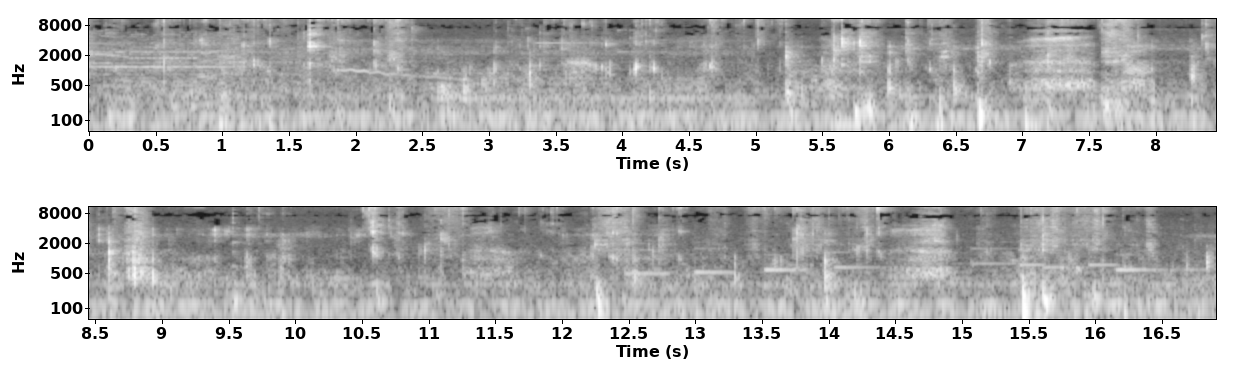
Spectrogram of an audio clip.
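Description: A person chewing and smacking while eating chicken and rice by hand, with a run of short wet mouth clicks and a couple of sharper knocks, the loudest late on. Faint background music at the start and again near the end, over a steady low hum.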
